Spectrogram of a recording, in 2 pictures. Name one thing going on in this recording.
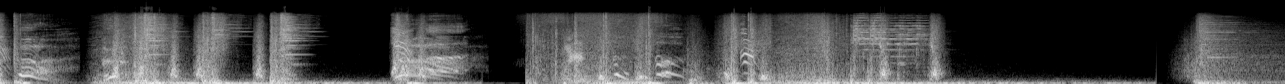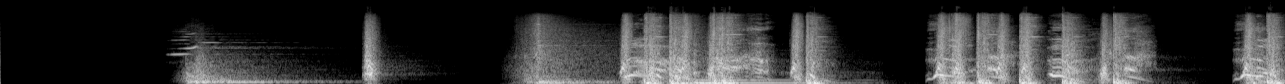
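Metal blades clash and strike with sharp ringing hits.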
